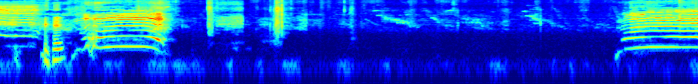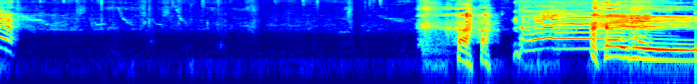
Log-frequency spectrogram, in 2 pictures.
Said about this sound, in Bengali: ছাগলের ডাক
